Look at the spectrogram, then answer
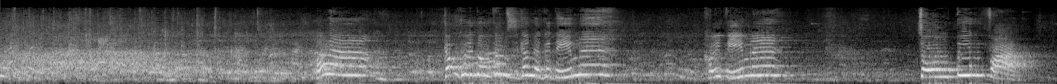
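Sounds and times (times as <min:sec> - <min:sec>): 
audience clapping hands: 0:00.0 - 0:04.4
laughter: 0:00.0 - 0:09.2
speech: 0:05.6 - 0:06.2, 0:07.1 - 0:07.9, 0:09.7 - 0:10.3.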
